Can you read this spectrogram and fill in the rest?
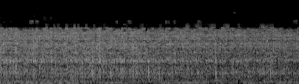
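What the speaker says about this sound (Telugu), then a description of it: "ఒక స్పూన్ ఆఫ్ ఆయిల్ వేసుకొని ఈ పచ్చిమిరపకాయలని బాగా చక్కగా" Green chillies fry in a spoonful of oil, giving a steady, close, bright sizzle that holds evenly throughout without pause or talk.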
